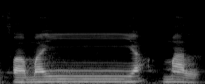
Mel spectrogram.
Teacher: Ya disertai gunnah yang dipanjangkan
